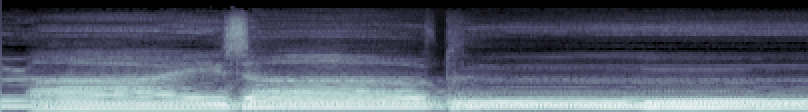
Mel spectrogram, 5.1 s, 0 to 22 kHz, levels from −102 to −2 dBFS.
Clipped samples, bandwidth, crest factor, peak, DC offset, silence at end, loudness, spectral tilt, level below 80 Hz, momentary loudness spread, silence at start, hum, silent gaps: under 0.1%; 12 kHz; 12 dB; -4 dBFS; under 0.1%; 0 s; -18 LUFS; -9.5 dB/octave; -58 dBFS; 4 LU; 0 s; none; none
